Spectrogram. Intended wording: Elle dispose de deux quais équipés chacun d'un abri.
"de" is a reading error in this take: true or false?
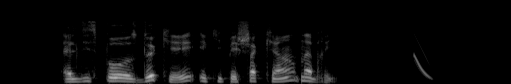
true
